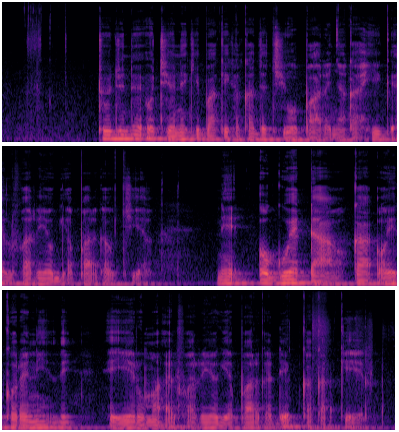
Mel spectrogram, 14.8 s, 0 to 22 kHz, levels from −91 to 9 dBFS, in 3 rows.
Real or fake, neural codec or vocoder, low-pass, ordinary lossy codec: real; none; none; none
